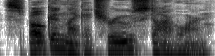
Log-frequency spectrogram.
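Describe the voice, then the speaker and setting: An actor playing an easygoing, wisecracking spacefaring companion in a video game, talking in a casual, wry, conversational way. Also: male voice, on the low side, big pitch swings, slow pace, breathy edge, heavily acted. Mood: easygoing, friendly. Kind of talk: video game voice acting, conversational companion lines and combat callouts.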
